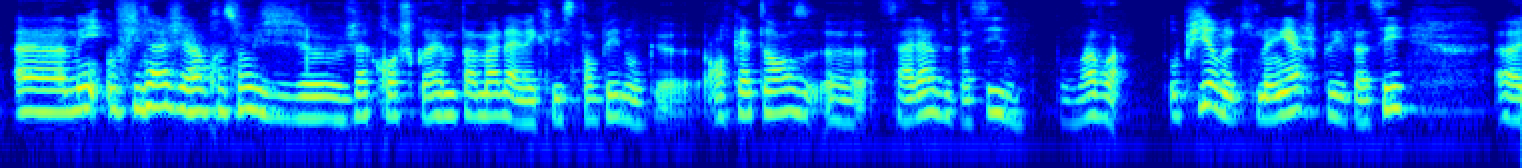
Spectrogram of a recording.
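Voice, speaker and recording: A craft vlogger unboxes craft kits and chats casually in a lowish, mellow, soft-edged voice. She talks in loose, easygoing runs, stopping often for fillers and restarts.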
